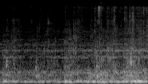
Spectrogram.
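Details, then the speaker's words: General Electric washer during the wash cycle, with its tub wrongly turning while washing. A low steady hum with a faint whirr on top sits under the washing action. The technician says it could be the motor or the bearing, most likely the motor. "Ahora hay que esperar que haga el exprimido que drene el agua y que haga el exprimido por ahí alcanzamos a oír el zumbido"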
